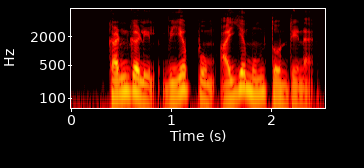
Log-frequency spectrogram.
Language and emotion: Tamil, neutral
